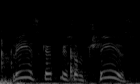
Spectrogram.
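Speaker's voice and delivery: high, slow pleading voice of a shaky vampire; a frantic vampire clerk begging for cheese; desperate vampire. A narrator's reading. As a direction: beg for food, slow and high.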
